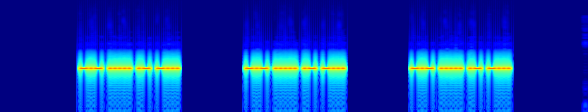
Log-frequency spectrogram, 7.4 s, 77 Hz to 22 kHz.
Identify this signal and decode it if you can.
Morse code, heard as a keyed tone, about 40 wpm, 700 Hz. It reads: K5AB K5AB K5AB
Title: Easy Call Signs Repeated 3x - 40wpm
